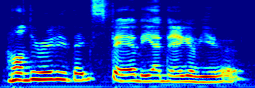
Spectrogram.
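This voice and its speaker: A man voicing a cowardly bishop in a panic, stammering and pleading for his life in a shrill voice. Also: measured pace. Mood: terrified pleading.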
